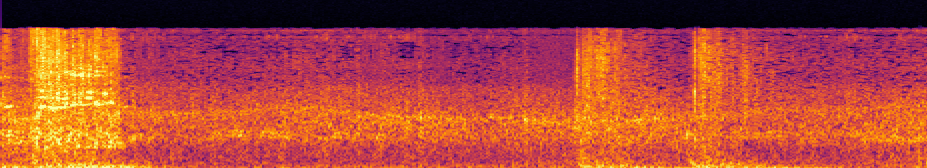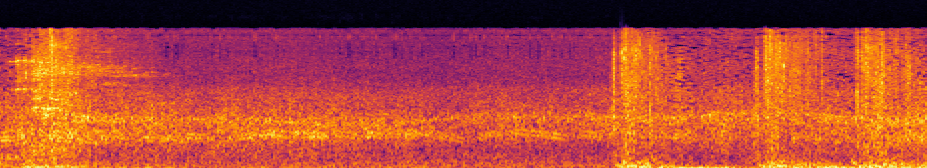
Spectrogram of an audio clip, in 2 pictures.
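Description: Heavy footsteps thud as a large creature walks over rocky ground.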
